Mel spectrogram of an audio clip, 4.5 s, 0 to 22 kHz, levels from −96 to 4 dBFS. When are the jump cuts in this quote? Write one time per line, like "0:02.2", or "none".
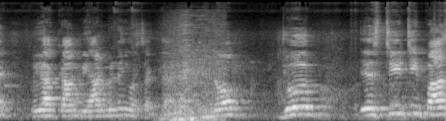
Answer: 0:01.9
